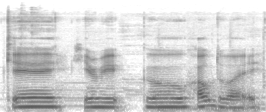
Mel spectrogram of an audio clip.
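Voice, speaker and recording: A man's voice: mid-range voice, level tone, slow, a little mellow, faint music behind. A man from Ukraine with a Ukrainian accent, giving casual live game commentary and chatting to viewers in a hesitant, thinking-aloud way. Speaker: live streamer playing chess.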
